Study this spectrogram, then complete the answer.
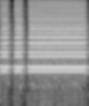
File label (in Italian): Clackson, motori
